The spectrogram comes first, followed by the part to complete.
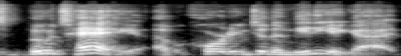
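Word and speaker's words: Boutte: and this year uh I hear everyone saying boty so uh I live in a city called Bouy and we pronounce it bouty I was just wondering if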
